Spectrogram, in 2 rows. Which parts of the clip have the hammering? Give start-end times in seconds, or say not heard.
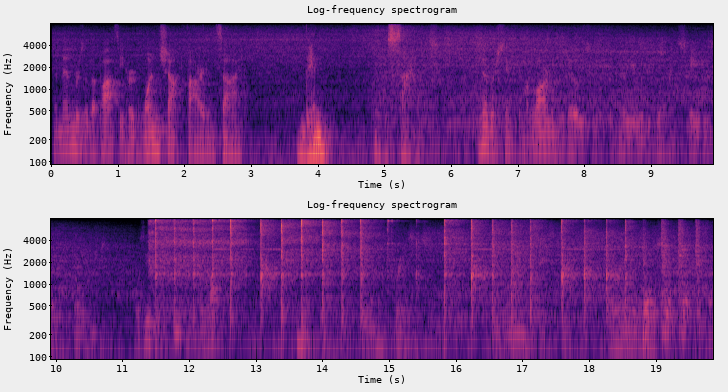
11.3-19.7.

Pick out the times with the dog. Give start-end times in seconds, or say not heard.
not heard.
